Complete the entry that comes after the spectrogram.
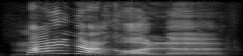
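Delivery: indignant actress screaming for her part; furious yelling. Acted. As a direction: yell at him like you've been betrayed. Bella insists on her role.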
